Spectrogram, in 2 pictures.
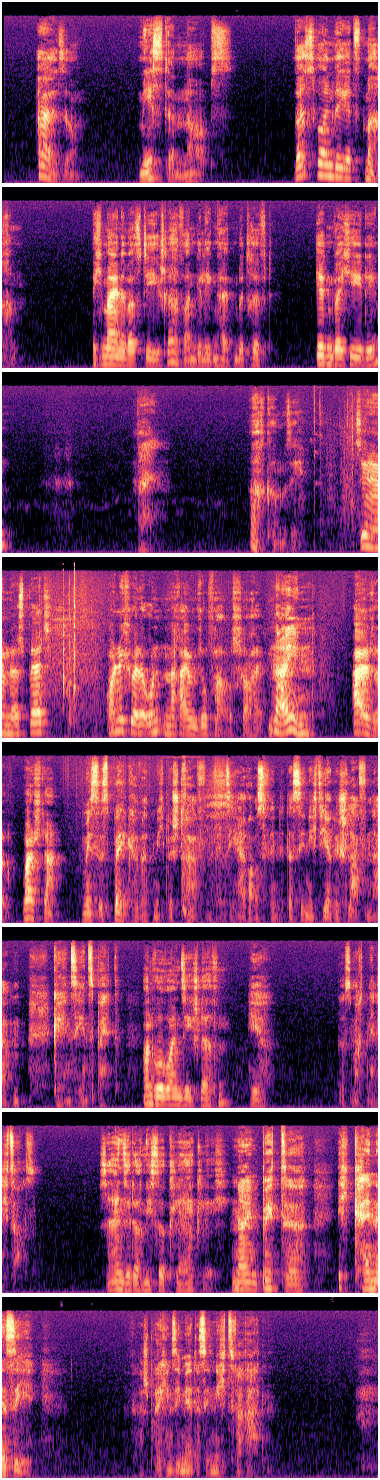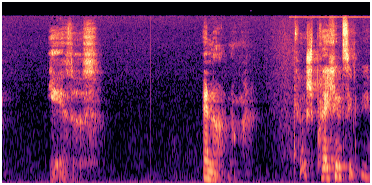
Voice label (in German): Sprecherin; FILM-SYNCHRO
